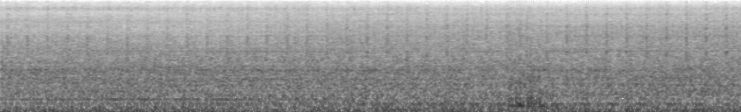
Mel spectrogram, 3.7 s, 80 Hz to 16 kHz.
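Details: Ford F150 2.7L EcoBoost twin-turbo after fuel injector replacement: steady, even idle, constant low drone, very smooth though running rich at first; normal idle after repair.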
